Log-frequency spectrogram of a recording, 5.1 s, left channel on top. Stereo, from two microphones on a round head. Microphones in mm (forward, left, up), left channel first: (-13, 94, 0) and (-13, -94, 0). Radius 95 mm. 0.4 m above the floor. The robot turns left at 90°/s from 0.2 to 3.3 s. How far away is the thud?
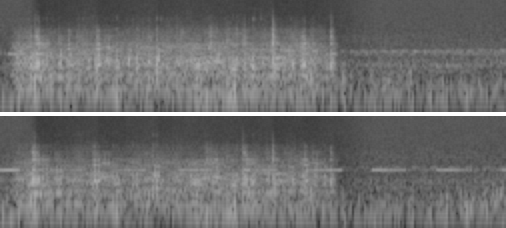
I don't hear a thud.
